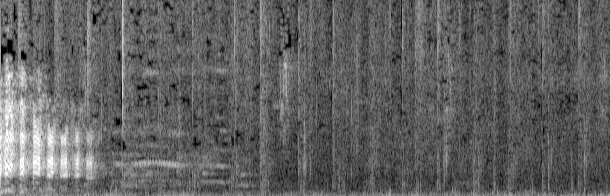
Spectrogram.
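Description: A rooster crowing: a loud call in the first second that trails off into a thinner held note by about two and a half seconds. Faint regular footfalls of a jogger run beneath it.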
